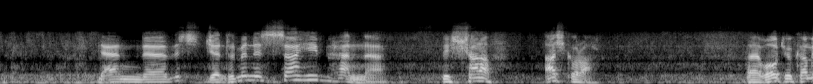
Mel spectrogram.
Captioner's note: speaking Native Language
